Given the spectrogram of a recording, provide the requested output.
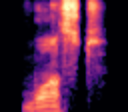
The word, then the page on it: wast: British English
